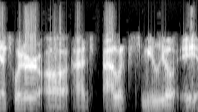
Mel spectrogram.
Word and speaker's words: Miglio: Twitter uh at Alex Milo a l e x m i g l i o the g is silent uh so uh uh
